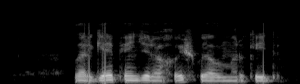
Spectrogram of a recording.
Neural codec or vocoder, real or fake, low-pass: none; real; 7.2 kHz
